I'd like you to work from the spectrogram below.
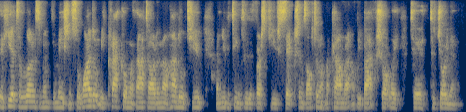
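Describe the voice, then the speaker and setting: A man with a Scottish accent at a very fast pace, medium pitch and fairly even intonation. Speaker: property investor and coach. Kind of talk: webinar presentation. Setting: online webinar.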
